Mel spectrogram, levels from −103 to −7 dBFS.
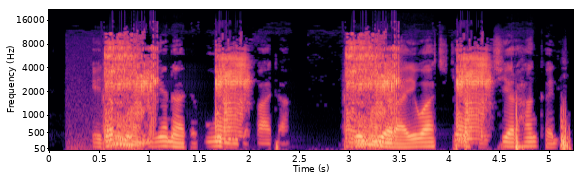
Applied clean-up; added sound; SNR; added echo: classical method spectral subtraction.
